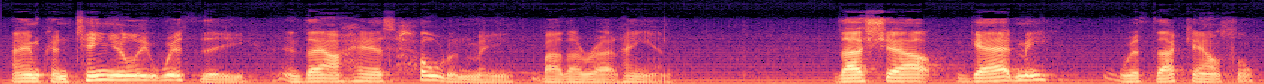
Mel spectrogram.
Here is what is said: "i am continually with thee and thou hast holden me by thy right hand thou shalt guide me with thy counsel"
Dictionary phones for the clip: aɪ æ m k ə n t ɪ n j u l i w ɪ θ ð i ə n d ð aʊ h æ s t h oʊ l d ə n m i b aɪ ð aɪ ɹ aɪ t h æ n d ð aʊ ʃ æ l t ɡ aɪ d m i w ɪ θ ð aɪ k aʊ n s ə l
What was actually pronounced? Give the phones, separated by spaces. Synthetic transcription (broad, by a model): aɪ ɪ m k ə n t ɪ n j u l i w ɪ ð i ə n ð aʊ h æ s t h oʊ l d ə n m i b aɪ ð aɪ ɹ aɪ t h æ n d ð aʊ ʃ æ l t ɡ aɪ d m i w ɪ ð aɪ k aʊ n s l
